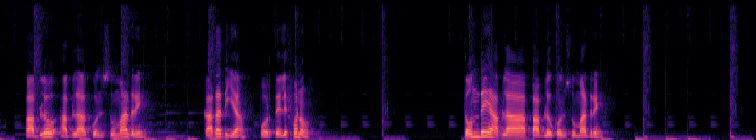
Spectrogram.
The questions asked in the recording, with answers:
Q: ¿Dónde habla Pablo con su madre?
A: Pablo habla con su madre por teléfono.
